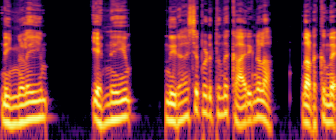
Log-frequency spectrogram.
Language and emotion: Malayalam, fearful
